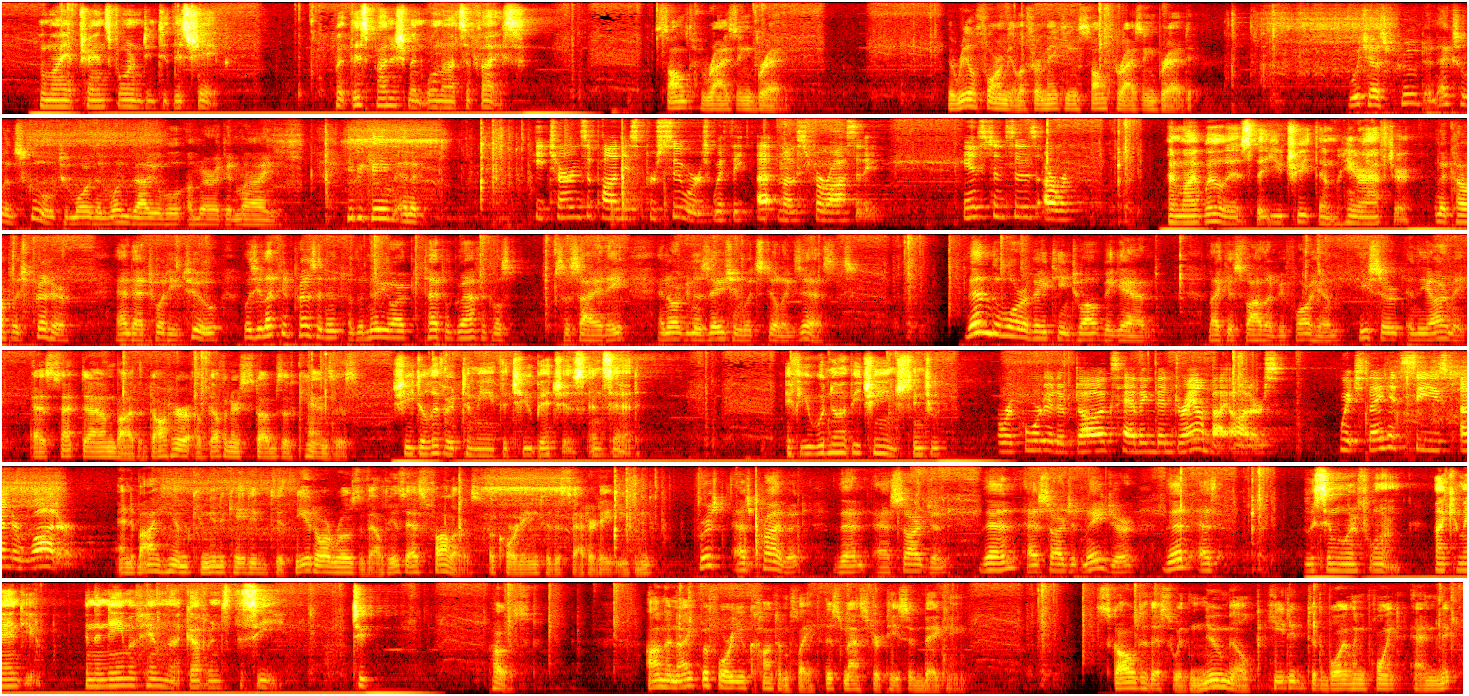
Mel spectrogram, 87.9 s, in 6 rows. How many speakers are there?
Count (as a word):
four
